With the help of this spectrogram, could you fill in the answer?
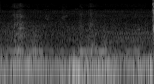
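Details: AC condenser on a no-cool call, contactor pushed in manually: low strained hum with no spin-up, then a sharp snap as the contactor pops open; bad contactor and failed compressor that won't start, compressor replaced.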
